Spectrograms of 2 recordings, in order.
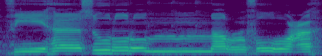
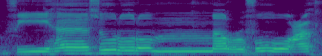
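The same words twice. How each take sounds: The two takes are said the same way.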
